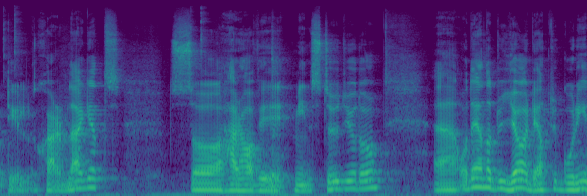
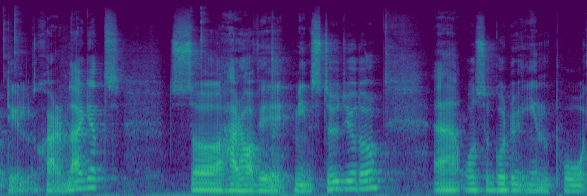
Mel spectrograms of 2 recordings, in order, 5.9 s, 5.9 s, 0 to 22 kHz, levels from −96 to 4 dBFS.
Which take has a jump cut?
second; 1 cut; at 4.6 s

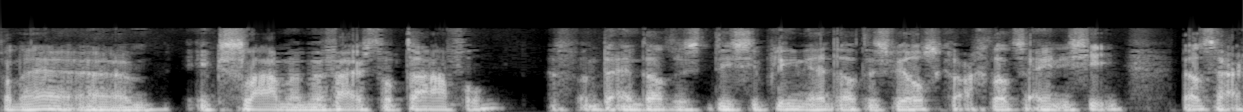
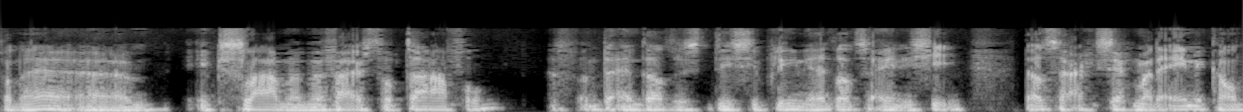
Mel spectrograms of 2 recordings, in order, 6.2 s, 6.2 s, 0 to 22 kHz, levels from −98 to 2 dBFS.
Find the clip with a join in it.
second; 1 cut; at 4.2 s

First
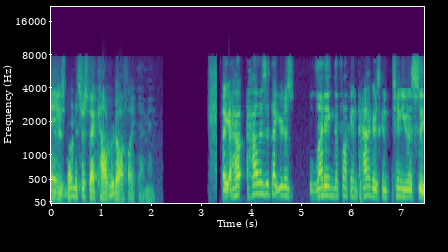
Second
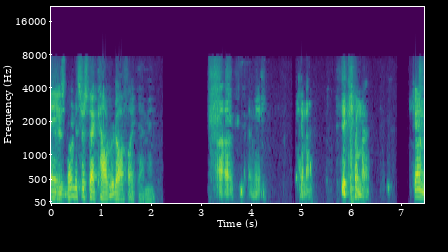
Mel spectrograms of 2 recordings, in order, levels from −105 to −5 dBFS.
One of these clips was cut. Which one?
first; 1 cut; at 3.3 s

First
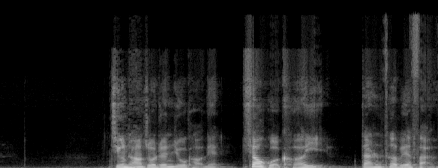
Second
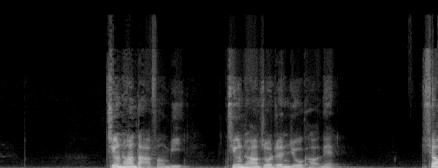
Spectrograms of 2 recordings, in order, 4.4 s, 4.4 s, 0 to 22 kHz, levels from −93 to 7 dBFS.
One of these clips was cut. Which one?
first; 2 cuts; at 1.0 s, 2.3 s

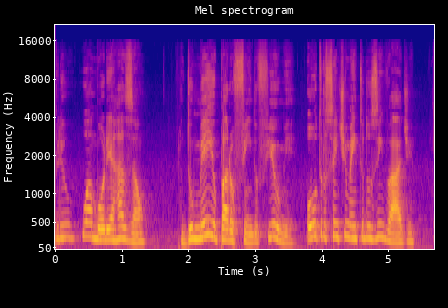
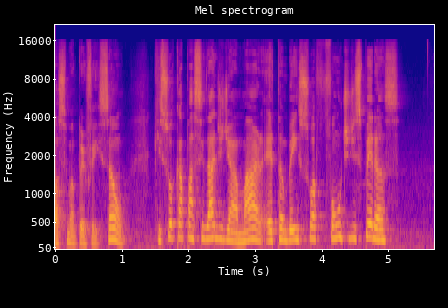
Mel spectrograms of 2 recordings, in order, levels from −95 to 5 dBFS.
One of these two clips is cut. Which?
first; 2 cuts; at 1.7 s, 3.7 s

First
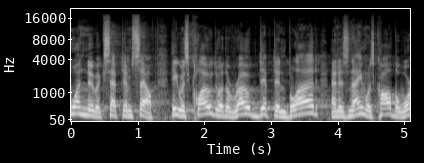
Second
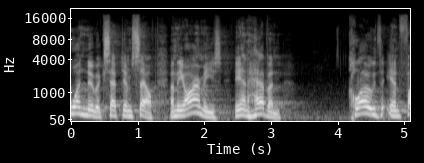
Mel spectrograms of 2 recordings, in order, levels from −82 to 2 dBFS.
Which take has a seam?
second; 1 cut; at 1.5 s

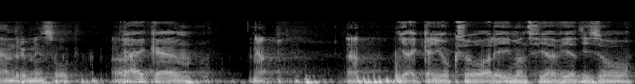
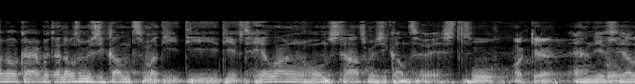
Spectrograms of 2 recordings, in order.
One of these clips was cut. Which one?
second; 1 cut; at 1.6 s

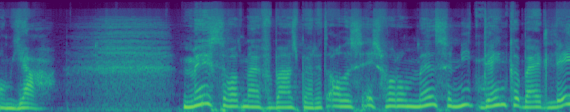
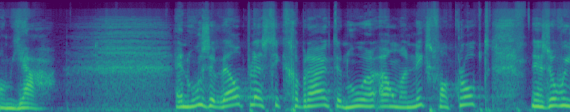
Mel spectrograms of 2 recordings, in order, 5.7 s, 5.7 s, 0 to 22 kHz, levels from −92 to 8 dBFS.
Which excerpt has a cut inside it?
second; 1 cut; at 1.7 s

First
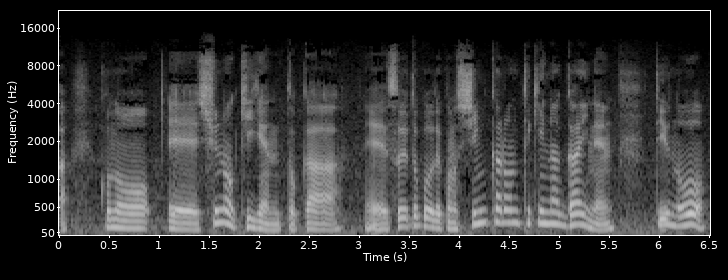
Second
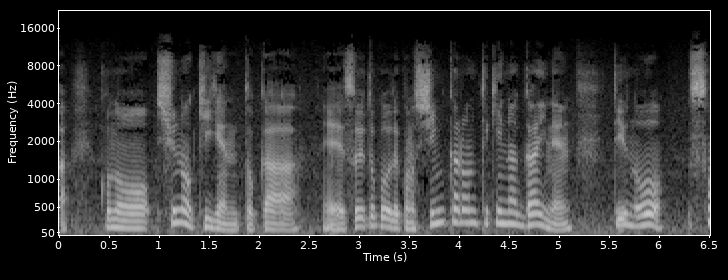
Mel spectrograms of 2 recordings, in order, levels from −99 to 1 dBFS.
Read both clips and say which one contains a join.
second; 1 cut; at 1.0 s

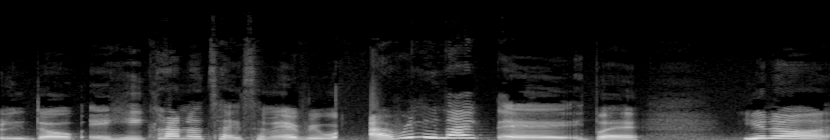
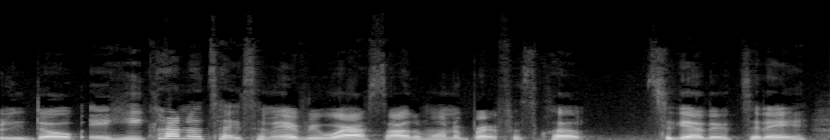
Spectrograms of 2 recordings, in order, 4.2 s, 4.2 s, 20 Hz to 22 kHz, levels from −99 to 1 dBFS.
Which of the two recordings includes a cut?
first; 2 cuts; at 1.7 s, 2.9 s

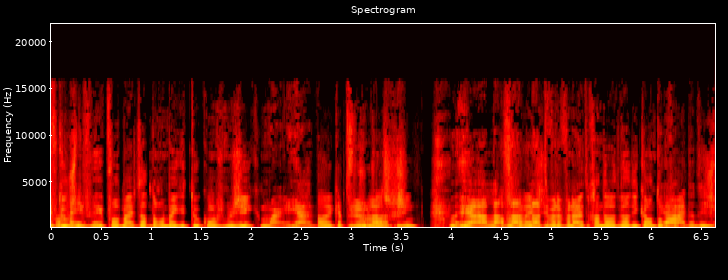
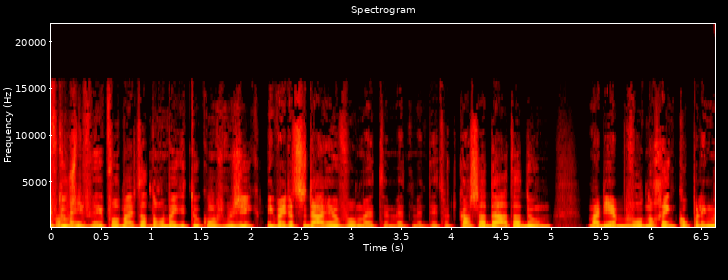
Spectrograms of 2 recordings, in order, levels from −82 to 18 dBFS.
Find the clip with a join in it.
second; 1 cut; at 2.1 s

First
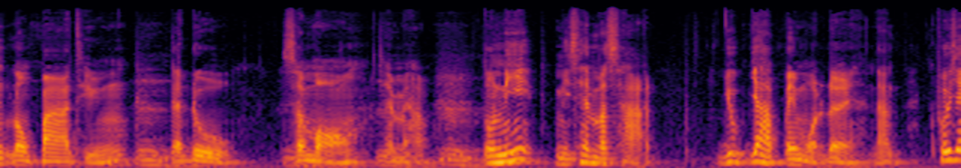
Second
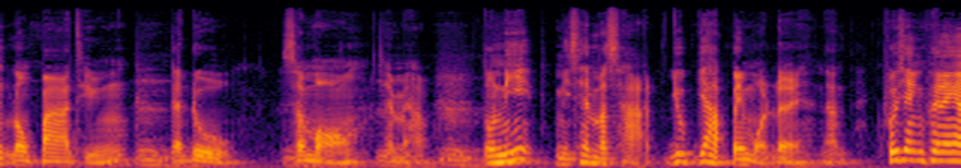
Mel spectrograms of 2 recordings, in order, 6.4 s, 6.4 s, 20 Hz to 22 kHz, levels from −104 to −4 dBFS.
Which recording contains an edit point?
second; 1 cut; at 4.4 s

